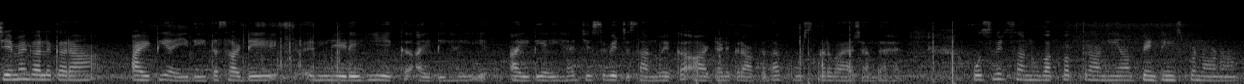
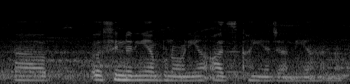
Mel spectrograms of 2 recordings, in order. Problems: background sounds at intervals, background conversations at intervals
